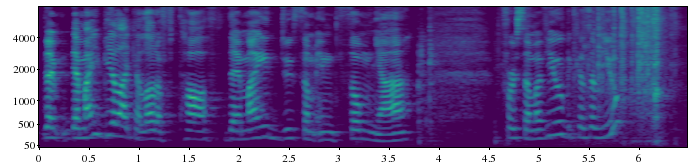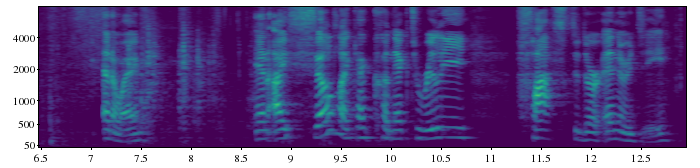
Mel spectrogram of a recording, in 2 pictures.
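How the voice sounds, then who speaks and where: A tarot reader from Quebec, Canada, whose first language is French, speaks with a Quebec French accent in a medium-pitched, slightly bright voice. Sitting indoors at a table with trinkets, she gives a casual reading, chatty and a little tired, laughing often and restarting her sentences.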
